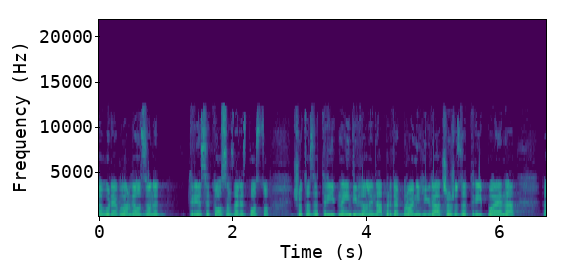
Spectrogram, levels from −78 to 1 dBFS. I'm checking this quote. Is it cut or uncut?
cut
